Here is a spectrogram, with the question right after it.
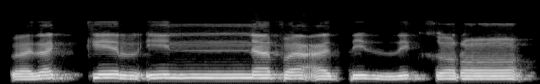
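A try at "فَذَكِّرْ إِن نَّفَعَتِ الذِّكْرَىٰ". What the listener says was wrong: Dzikra, yusra. Ya, itu fathahnya, madnya di akhir jangan dikasih sangkut ya, jangan disangkut seakan-akan ada hamzah sukun di situ, tapi dilepas. Dzikra bukan, tapi dzikra. Tadi di awal-awal sudah begitu, tapi pas akhir-akhir seakan-akan ada hamzahnya.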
